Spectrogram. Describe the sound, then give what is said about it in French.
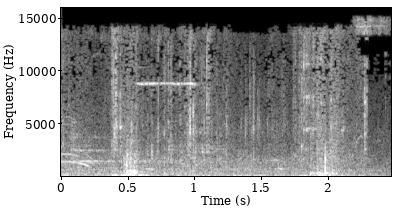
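In a film scene, a man back at his car lifts spray paint cans out of the trunk: two bright bursts of metallic clinking and rattling, with softer shuffling in between over a steady low background hum. “En fait, on entend ce bruit, il sort des bombes de peinture.”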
